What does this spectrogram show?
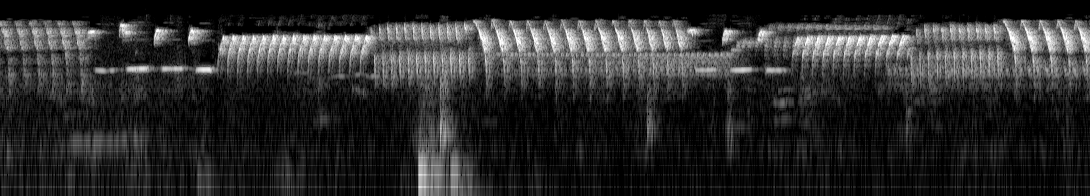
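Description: Small birds singing in rapid high trills, one trill after another at shifting pitches, with short high chips between them. A single low thump comes about three seconds in.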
